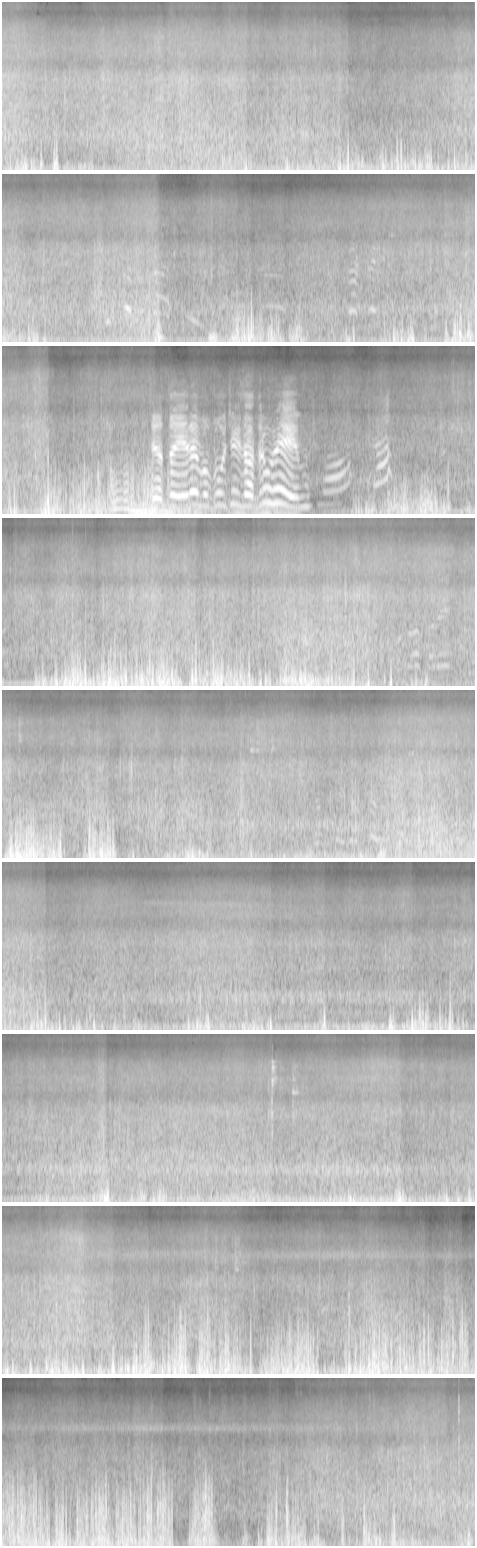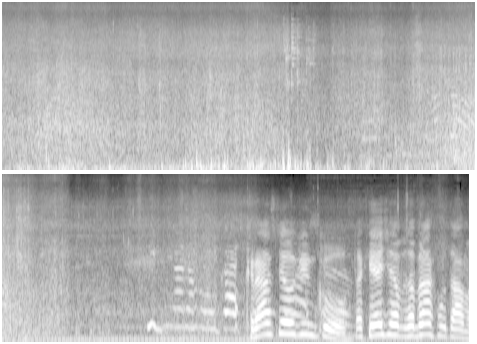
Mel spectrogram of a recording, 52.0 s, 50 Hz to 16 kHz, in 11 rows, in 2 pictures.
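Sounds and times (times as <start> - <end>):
skis sliding on snow: 0.0 - 51.9
wind buffeting microphone: 0.0 - 51.9.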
